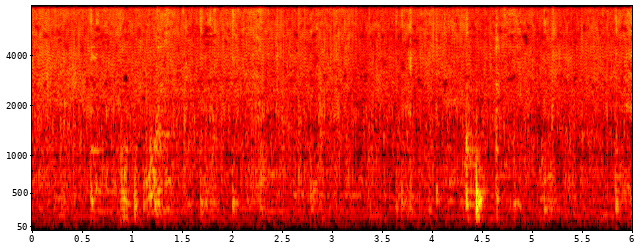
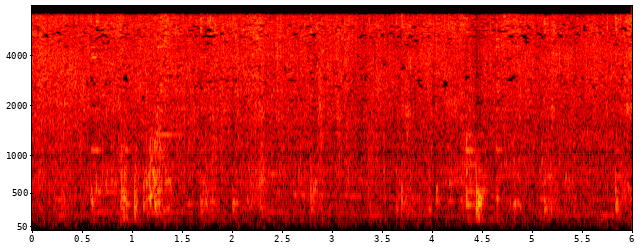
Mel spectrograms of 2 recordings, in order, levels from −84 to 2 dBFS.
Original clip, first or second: second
